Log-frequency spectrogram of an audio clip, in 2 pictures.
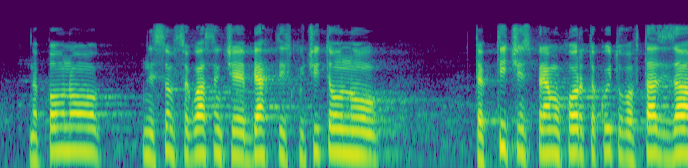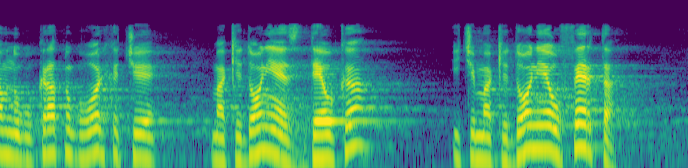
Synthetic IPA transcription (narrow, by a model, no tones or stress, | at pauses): nɐpɤlˠno | nɛsɤmsɐɡlˠasɛnt͡ʃɛbjaxt̪ɛisklʲut͡ʃit̪ɛlˠno | t̪ɐkt̪it͡ʃɛnspɾʲamoxɔɾət̪əkoit̪ʊvɐft̪azizalˠəmnoɡokɾat̪noɡovɔɾixət͡ʃɛmɐkɛd̪ɔnijəɛzd̪ɛlˠkə | it͡ʃɛmɐkɛd̪ɔnijəɛofɛɾt̪ə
